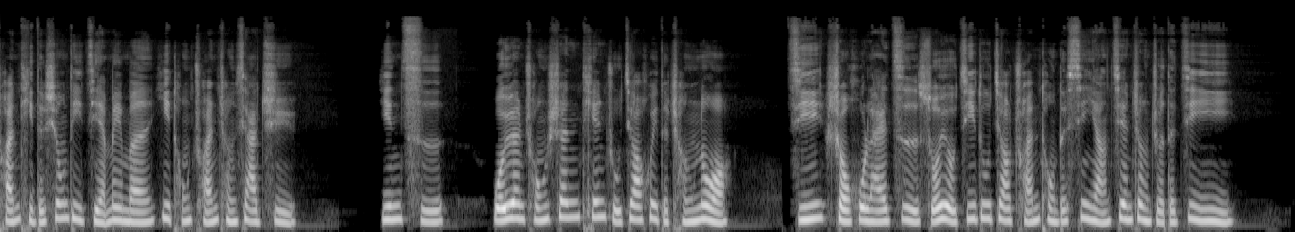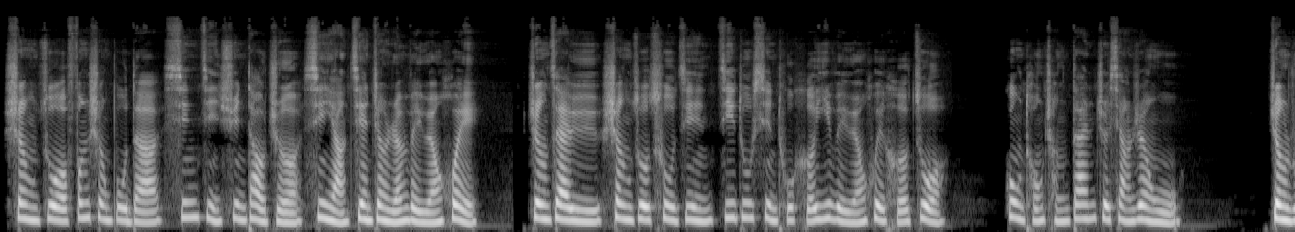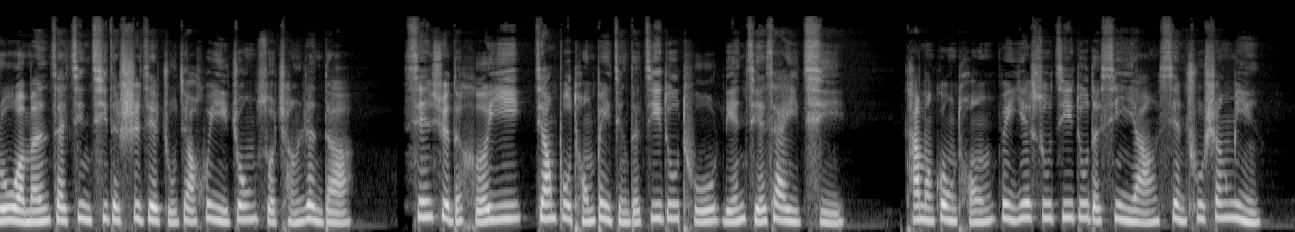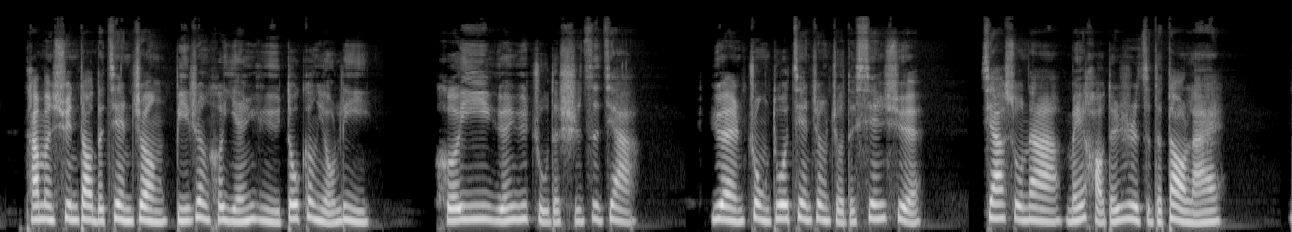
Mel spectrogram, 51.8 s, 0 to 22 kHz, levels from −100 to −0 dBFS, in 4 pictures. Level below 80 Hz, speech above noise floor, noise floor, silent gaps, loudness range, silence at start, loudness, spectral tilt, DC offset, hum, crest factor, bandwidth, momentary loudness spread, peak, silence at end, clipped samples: -56 dBFS; 54 dB; -76 dBFS; 3.59-3.78 s, 29.87-29.92 s, 43.10-43.19 s, 48.58-48.64 s; 4 LU; 0 s; -23 LUFS; -6 dB/octave; under 0.1%; none; 20 dB; 15 kHz; 8 LU; -2 dBFS; 0.7 s; under 0.1%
